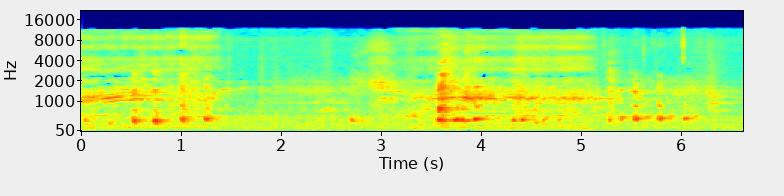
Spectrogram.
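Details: Sleeping man snoring loudly enough to keep others awake and not waking when hit with a pillow: loud, rough snoring with snorting breaths, background voices and laughter.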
